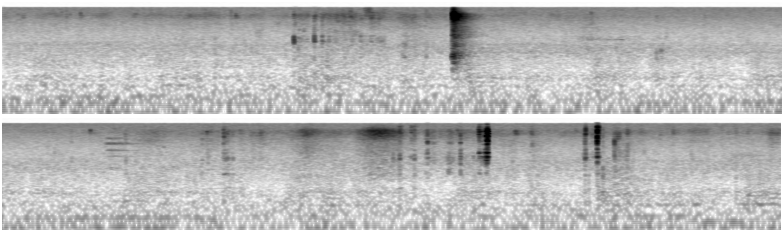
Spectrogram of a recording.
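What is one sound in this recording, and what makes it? Cats scuffle and rustle against a leather cushion.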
